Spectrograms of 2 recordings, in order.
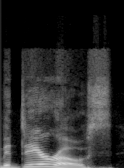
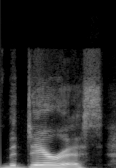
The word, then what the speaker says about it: Maderas: thing with Justin maderas for years we were saying Maderos his family says no it's maderas so now everybody thinks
